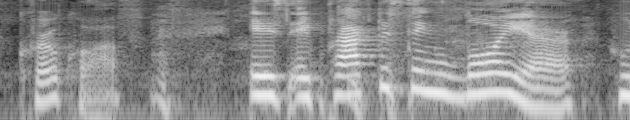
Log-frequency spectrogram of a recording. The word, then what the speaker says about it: Krokoff: Scott Krokoff, pronounced Krokoff, is a practicing lawyer who never gave up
